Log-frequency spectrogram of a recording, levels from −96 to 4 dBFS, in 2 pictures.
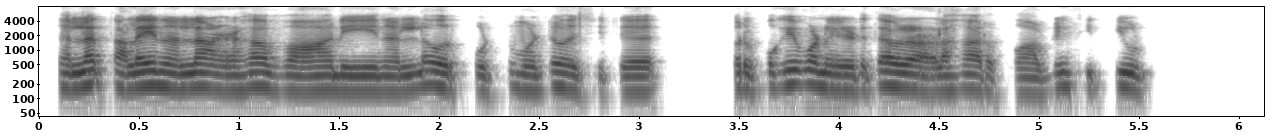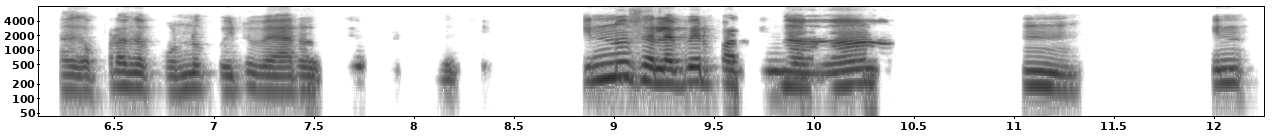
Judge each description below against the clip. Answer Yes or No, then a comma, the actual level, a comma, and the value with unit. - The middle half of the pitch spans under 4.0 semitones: Yes, average, 3.3 semitones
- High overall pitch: No, medium, 170 Hz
